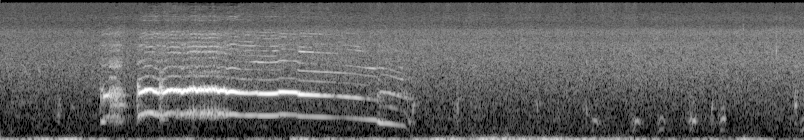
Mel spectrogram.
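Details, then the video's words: Rooster crowing: one long, loud cock-a-doodle-doo, a brief opening note then a sustained, slightly falling harmonic crow lasting about two seconds, followed by soft clucks and low background noise. "Chicken Sounds Noises Hens Clucking Roosters Crowing"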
